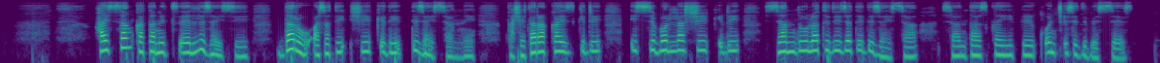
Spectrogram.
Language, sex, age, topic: Gamo, female, 18-24, government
